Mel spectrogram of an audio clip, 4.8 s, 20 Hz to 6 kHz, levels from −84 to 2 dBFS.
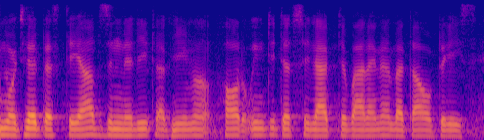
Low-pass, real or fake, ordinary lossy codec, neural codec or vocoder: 5.4 kHz; fake; none; codec, 16 kHz, 0.5 kbps, FunCodec, trained on LibriTTS, 25 frames a second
